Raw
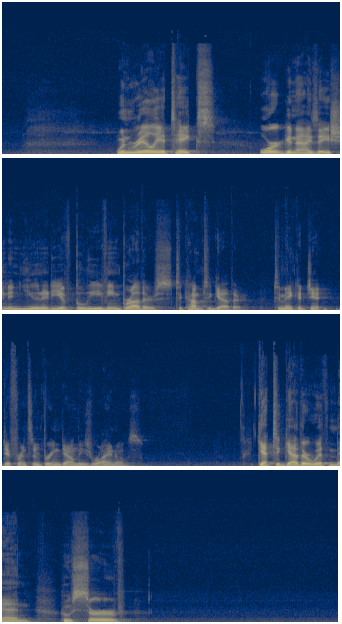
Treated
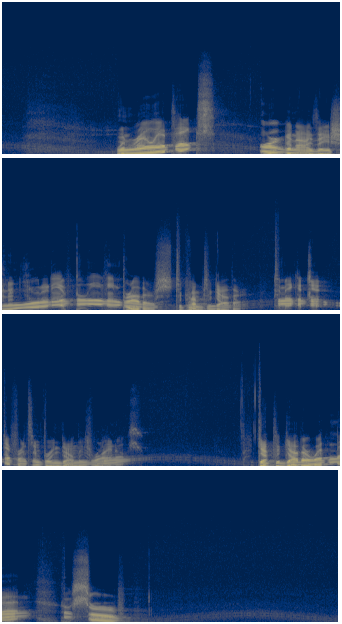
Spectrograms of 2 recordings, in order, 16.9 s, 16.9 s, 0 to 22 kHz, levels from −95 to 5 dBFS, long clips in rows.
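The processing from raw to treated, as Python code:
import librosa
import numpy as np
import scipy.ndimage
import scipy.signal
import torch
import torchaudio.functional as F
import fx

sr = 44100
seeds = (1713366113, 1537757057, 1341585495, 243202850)

y = fx.env_lowpass_down(x, sr, base_hz=1900.0, full_db=-23.5)
y = fx.highpass(y, sr, hz=fx.line((12.83, 380.0), (13.78, 1100.0)), slope=6, at=(12.83, 13.78), fade=0.02)
y = fx.ring_lfo(y, sr, carrier_hz=750.0, swing_pct=60, hz=0.38)
y = y * librosa.db_to_amplitude(1.5)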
